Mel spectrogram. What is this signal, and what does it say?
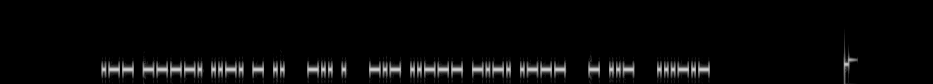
Morse code, heard as a keyed tone, about 34 wpm, 700 Hz. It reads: W9FTI DE K2CJ TU <SK>
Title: K1USN SST QSO Practice 35wpm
